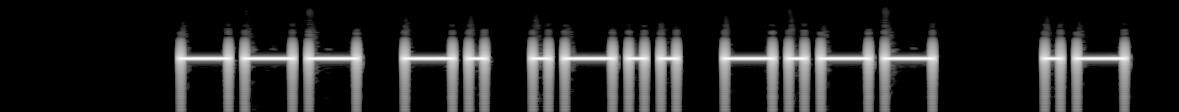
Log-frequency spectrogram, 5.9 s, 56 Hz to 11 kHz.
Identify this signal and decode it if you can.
Morse code, heard as a keyed tone, about 15 wpm, 700 Hz. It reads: ONLY A
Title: Sets of 5 Words Encore 15wpm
